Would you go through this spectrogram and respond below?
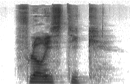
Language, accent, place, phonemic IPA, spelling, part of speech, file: French, France, Lyon, /flɔ.ʁis.tik/, floristique, adjective, LL-Q150 (fra)-floristique.wav
- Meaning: flora (of a region); floral, floristic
